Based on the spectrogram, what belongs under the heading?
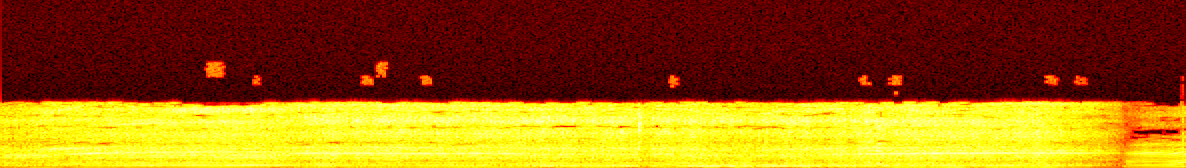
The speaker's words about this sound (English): For the soup part, we need to use a blender. So, in order to give us real soup, we're going to take a big bowl of watermelon and just put it in a blender. Doesn't have to be a high-speed blender. And put it on puree.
